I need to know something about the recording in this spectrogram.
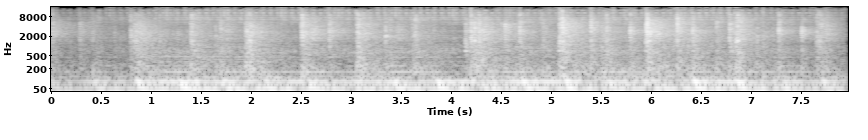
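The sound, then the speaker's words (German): Rhythmic foot stamping from a Kathak dance, an ancient dance from North India, performed on a stage: a rapid run of sharp, heavy thuds on a hard floor, loud, with a steady low rumble underneath and no voices. “Das ist Kathak, ein uralter, aus Nordindien stammender Tanz.”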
